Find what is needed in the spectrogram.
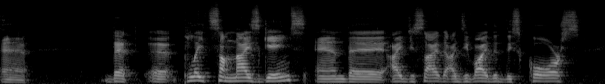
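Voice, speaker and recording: A bright, sharp voice with a Russian accent speaks at a moderate pace with fairly even intonation. The recording is very clean, with a silent background. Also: man. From Kazakhstan, Soviet Union. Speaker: chess grandmaster and coach. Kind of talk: screen-share tutorial presentation. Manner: halting, many fillers and repeats.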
